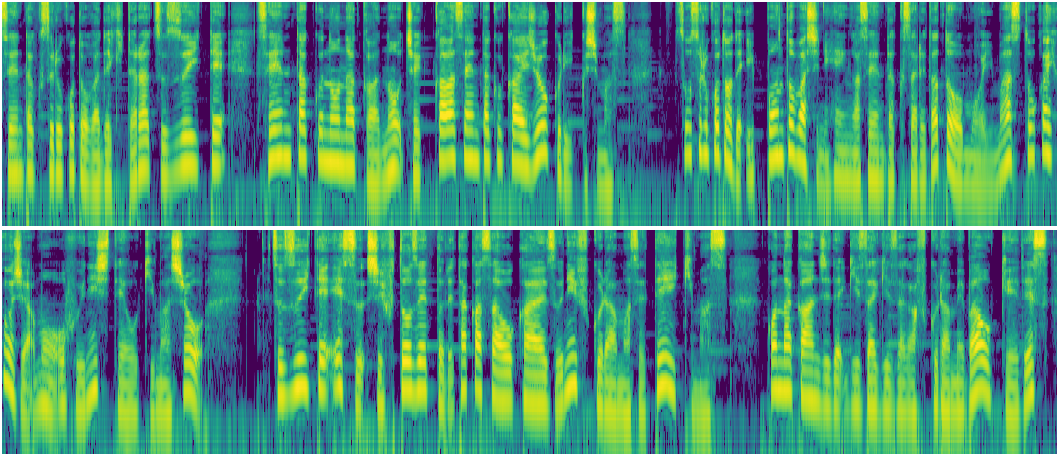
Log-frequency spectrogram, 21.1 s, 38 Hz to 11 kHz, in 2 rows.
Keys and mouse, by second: 3.2-5.6 drag, 10.7 click, 11.7 middle click, 13.8 s, 14.7 shift+z, 17.4 click, 18.2-19.7 middle drag.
